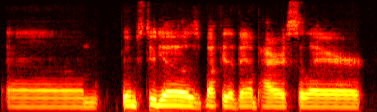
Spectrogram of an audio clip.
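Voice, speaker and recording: Speaking slowly with little pitch movement, a low-pitched podcast host chats casually while away at a conference, using a makeshift travel setup. He's easygoing, chatty and prone to fillers and restarts. The dull, dry lo-fi recording gives his voice a slightly robotic, metallic edge.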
